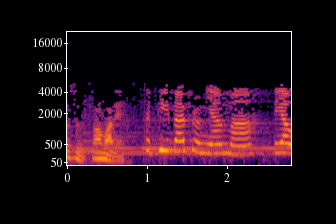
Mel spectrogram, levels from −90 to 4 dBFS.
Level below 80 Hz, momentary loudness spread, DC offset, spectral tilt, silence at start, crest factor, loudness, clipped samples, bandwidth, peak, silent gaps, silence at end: -58 dBFS; 9 LU; under 0.1%; -4 dB/octave; 0 s; 18 dB; -22 LUFS; under 0.1%; 5.4 kHz; -4 dBFS; none; 0 s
